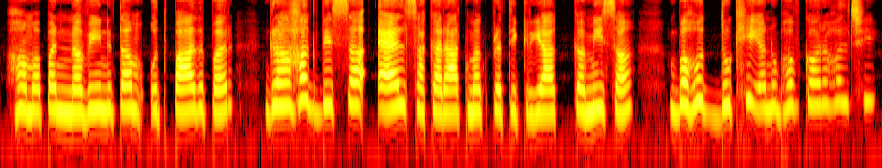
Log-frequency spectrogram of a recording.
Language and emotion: Maithili, sad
